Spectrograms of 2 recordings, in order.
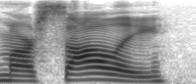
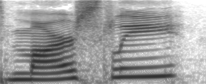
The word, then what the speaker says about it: Marsali: Yeah, I think if she'd wanted it to be Marsali, yeah, she would have put S-A-H. – The point is, it's three syllables. If it's Marsley, that's two syllables. Marsley. Well, and then the A is kind of skipped.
